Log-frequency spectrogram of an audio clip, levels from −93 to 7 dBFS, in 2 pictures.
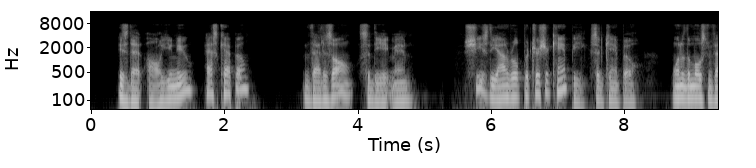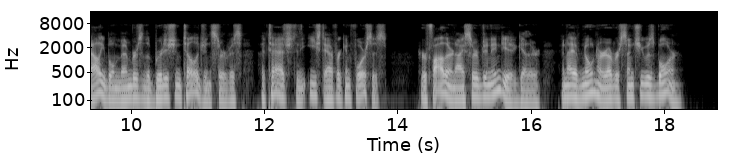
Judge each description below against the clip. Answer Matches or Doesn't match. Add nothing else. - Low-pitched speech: Matches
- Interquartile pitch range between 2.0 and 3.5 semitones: Doesn't match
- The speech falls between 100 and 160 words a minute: Doesn't match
